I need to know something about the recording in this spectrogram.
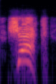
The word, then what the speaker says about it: Schaech: really interesting life uh jonathan heck shaq rhymes with heck what the heck he is not in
